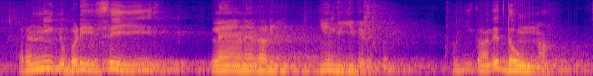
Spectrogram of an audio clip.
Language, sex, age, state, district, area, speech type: Dogri, male, 18-30, Jammu and Kashmir, Udhampur, rural, spontaneous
